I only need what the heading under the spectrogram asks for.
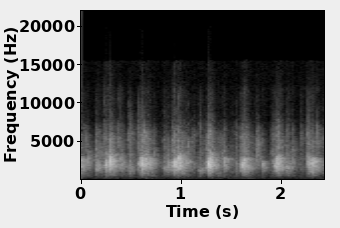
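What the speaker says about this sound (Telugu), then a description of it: "చప్పట్లు కొట్టినప్పుడు" A church congregation claps hands loudly together in a steady rhythm, roughly three claps per second, close and forceful with no voices over it.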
